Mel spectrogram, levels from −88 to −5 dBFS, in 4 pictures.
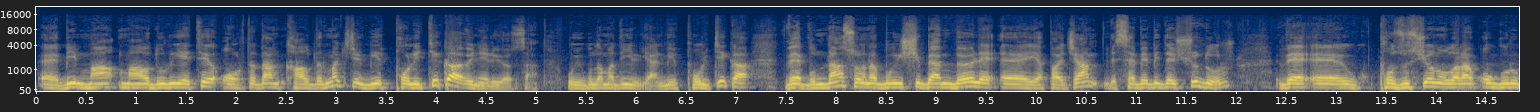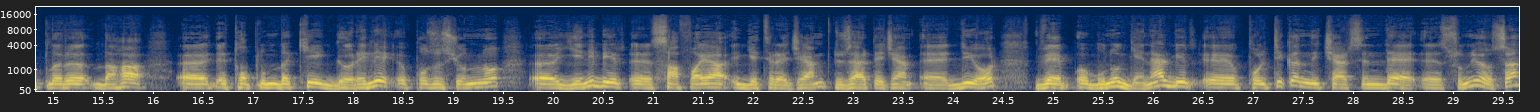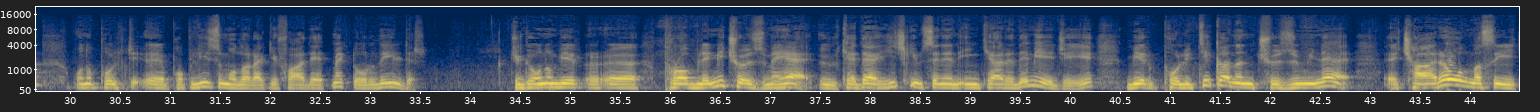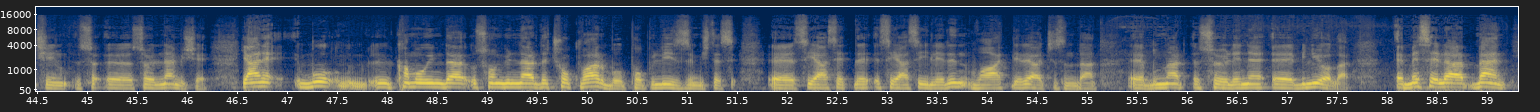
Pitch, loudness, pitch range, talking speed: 125 Hz, -21 LUFS, 115-140 Hz, 110 wpm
